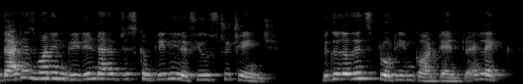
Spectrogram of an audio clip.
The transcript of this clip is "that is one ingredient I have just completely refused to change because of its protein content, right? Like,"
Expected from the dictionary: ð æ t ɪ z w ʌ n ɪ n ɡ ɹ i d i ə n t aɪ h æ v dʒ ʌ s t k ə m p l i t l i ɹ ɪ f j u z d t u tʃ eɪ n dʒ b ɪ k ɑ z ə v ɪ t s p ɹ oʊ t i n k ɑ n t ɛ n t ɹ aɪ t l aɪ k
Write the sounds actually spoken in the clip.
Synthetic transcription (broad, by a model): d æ t ɪ z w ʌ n ɪ n ɡ ɹ i d i ə n t aɪ h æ v dʒ ʌ s t k ə m p l i t l i ɹ ɪ f j u z d t u tʃ eɪ n dʒ b ɪ k ɑ z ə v ɪ t s p ɹ oʊ t i n k ɑ n t ɛ n t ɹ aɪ l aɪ k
